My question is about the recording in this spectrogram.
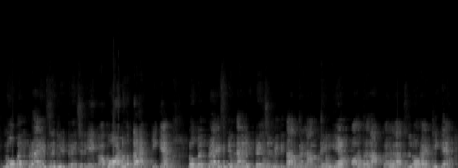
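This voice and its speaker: Loud-voiced young Indian woman teaching. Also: very high-pitched, brisk, roomy sound, recorded from a distance, a crowd in the background, rough recording. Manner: talks loudly over background noise, many "theek hai" checks. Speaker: coaching teacher. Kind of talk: exam-prep class lecture. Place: teaching room near construction work.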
